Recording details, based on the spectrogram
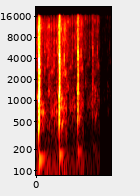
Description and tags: The sound of a rock skipping.
Created using this sound:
